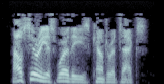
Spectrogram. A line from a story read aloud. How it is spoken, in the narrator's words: Tong asked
